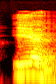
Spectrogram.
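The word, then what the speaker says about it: heir: यानी यहाँ पे आया एयर, इसको बोलते हैं एयर, मतलब उत्तराधिकारी, एच ई आई आर। अब देखो एयर साउंड कर रहा है, एयर, ए पहला अक्षर है, तो हमने क्या लिखा?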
